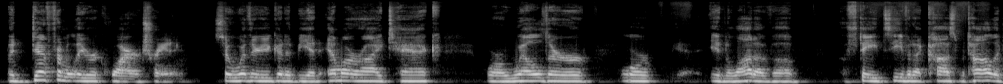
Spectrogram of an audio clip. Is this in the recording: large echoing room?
no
